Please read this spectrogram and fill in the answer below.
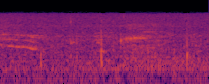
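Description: Faint animal calls, falling in pitch, at the very start and again briefly past the middle, over a low steady hum. A single light click about a second in.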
